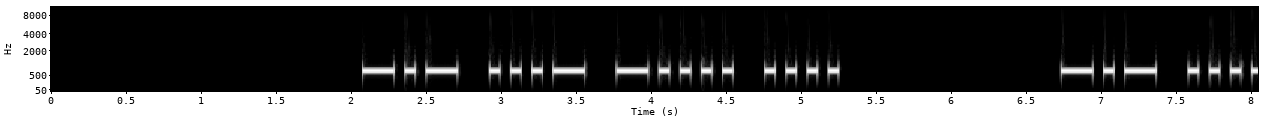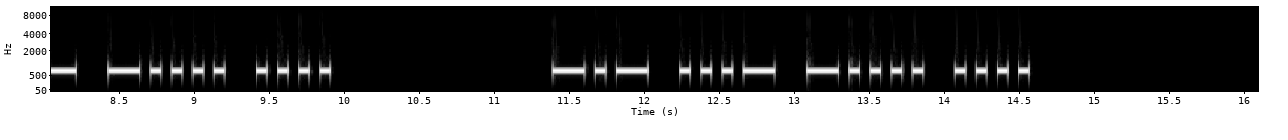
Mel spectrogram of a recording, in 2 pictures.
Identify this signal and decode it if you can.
Morse code, heard as a keyed tone, about 17 wpm, 700 Hz. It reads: KV6H KV6H KV6H
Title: USA Call Signs - 4 Characters - Repeated 3x - 17wpm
